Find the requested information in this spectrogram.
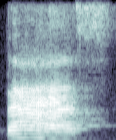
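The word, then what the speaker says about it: Bast: egyptian times bassette b-a-s-t it's not spelled like how we say it but best is how you could say it but that said is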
